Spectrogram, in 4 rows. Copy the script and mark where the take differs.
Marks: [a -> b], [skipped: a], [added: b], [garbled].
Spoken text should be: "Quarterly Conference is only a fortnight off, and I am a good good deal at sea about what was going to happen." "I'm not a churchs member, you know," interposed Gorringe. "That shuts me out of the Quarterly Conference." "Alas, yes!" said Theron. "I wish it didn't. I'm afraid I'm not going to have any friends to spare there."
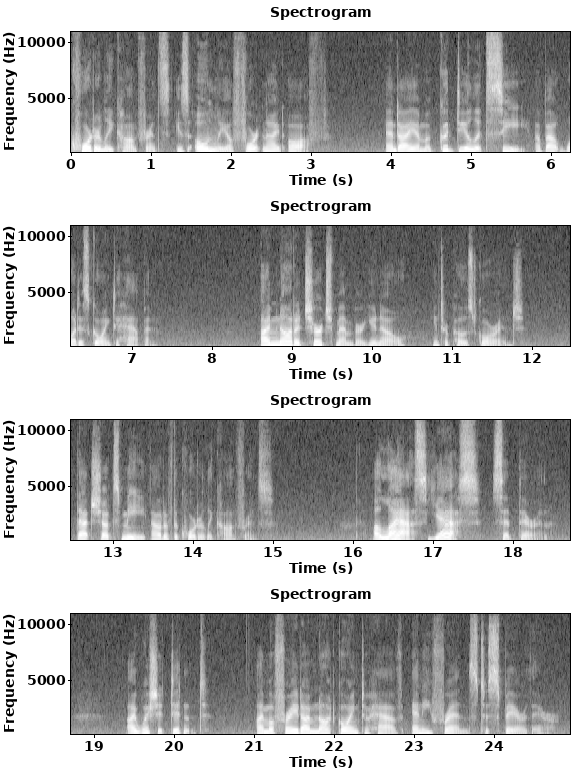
"Quarterly Conference is only a fortnight off, and I am a good [skipped: good] deal at sea about what [was -> is] going to happen." "I'm not a [churchs -> church] member, you know," interposed Gorringe. "That shuts me out of the Quarterly Conference." "Alas, yes!" said Theron. "I wish it didn't. I'm afraid I'm not going to have any friends to spare there."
